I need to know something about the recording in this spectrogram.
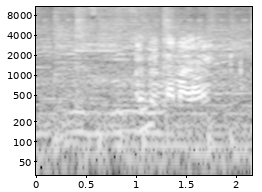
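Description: Onlookers' voices with music in the background; a voice rises and falls about a second in.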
